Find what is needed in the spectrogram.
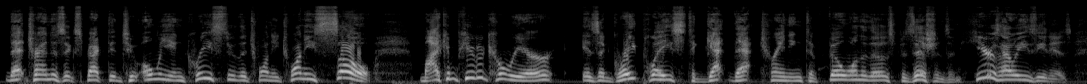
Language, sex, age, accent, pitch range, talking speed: English, male, 50-69, American, 175-230 Hz, 190 wpm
